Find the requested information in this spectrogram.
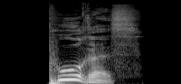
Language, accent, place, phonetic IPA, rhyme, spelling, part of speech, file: German, Germany, Berlin, [puːʁəs], -uːʁəs, pures, adjective, De-pures.ogg
- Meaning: strong/mixed nominative/accusative neuter singular of pur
